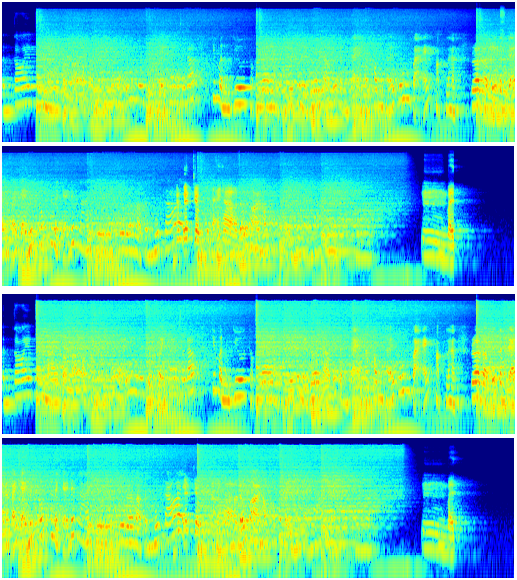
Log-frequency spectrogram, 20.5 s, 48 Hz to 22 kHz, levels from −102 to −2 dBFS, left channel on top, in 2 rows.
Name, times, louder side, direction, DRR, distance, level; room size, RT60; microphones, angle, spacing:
voice 1, 0.0-14.0 14.4-17.7 19.0-19.1, right 2 dB, 50° right, 5 dB, 1.3 m, -35 dB
sound 1, 0.7-9.2 9.5-18.3, right 2 dB, 85° right, 3.9 m, -37 dB
voice 2, 13.7-15.0 18.7-19.3, left 6 dB, 45° left, 15 dB, 0.5 m, -33 dB
21.0 x 15.0 x 2.8 m, 0.97 s
head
